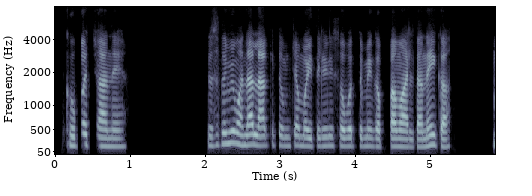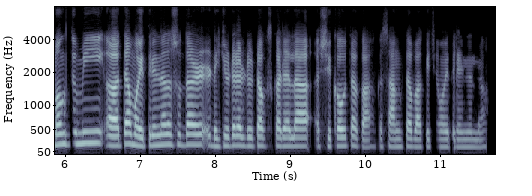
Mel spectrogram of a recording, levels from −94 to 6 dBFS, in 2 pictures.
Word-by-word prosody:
खूपचं 185 +3 -3
छान 170 -1 -1
आहे. 165 0 -8 1.1
जसं 185 +2 -10
तुम्ही 220 +2 -2
म्हणाला, 195 -3 +2
की 185 - -18
तुमच्या 180 +1 -6
मैत्रिणीसोबत 175 0 -5
तुम्ही 170 0 -7
गप्पा 165 0 0
मारता, 155 -1 0
नाही 180 +5 0
का? 155 -1 -1 0.6
मग 210 +2 +4
तुम्ही 225 +1 0 0.2
अ, 180 -1 +9
त्या 215 - +7
मैत्रिणींना 190 +2 +3
सुद्धा 205 +1 +2 0.3
डिजिटल 180 +3 +1
डिटॉक्स 175 0 0
करायला 170 0 +4 0.2
शिकवता 175 +2 0
का? 145 -3 -2
का 160 - -13
सांगता 155 0 -2
बाकीच्या 155 0 -7
मैत्रिणींना? 150 0 -9
175 Hz, 150 wpm, -23 LUFS, 160-190 Hz, 1.1 s, अ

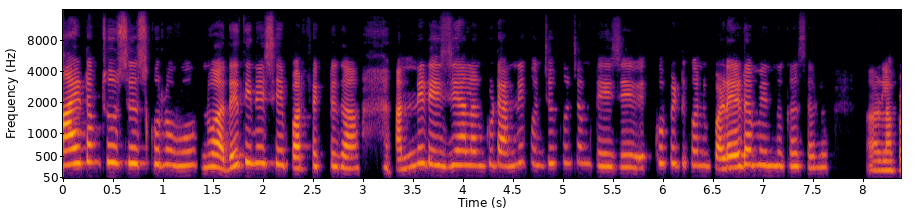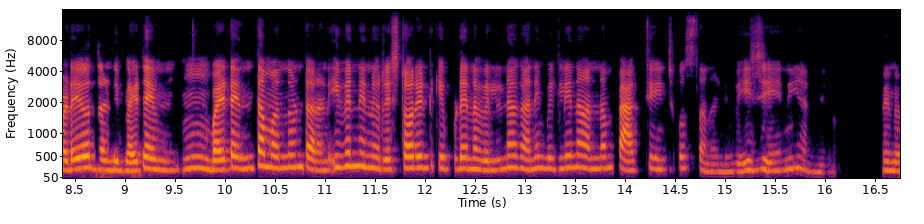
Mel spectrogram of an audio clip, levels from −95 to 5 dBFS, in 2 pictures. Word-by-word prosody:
Item 370 +1 0
చూస్ 360 -1 +2
చేసుకో 340 -1 0
నువ్వు. 300 -1 -2 0.2
నువ్వదే 260 -2 +5
తినేసేయి 345 -3 -1
పర్ఫెక్ట్‌గా. 270 +1 0 0.5
అన్ని 280 +9 -1
టెస్ట్ 295 -3 -1
జేయాలి 310 0 +1
అనుకుంటే 310 +1 -3
అన్ని 300 +5 -5
కొంచెం 320 +2 -6
కొంచెం 355 0 -10
టెస్ట్ 280 -2 -3
జెయి. 265 -1 -2
ఎక్కువ 300 +8 -6
పెట్టుకొని 320 -3 -6
పడేయడం 265 +7 +4
ఎందుకసలు. 285 -3 -4 0.5
అలా 195 0 -1
పడేయద్దు 230 +3 +5
అండి. 200 -1 0
బయటెం 220 +4 +4 0.2
హ్మ్, 240 +1 -1
బయటెంత 235 +4 +4
మందుంటారండి. 245 -5 0
ఈవెన్ 285 +2 +3
నేను 255 -3 +1
రెస్టారెంట్‌కి 250 +4 +2
ఎప్పుడైనా 230 -1 0
వెళ్ళినా 215 +6 -2
గాని 225 +2 -1
మిగిలిన 245 +3 -3
అన్నం 240 +2 -3
పాక్ 195 -1 +1
చేయించుకొస్తానుండి. 220 -7 -8
వేస్ట్ 200 +4 -4
జేయనియను 205 +1 -7
నేను. 155 0 -25 0.5
నేను. 190 -1 -2
250 Hz, 145 wpm, -23 LUFS, 225-295 Hz, 0.5 s, నువ్వదే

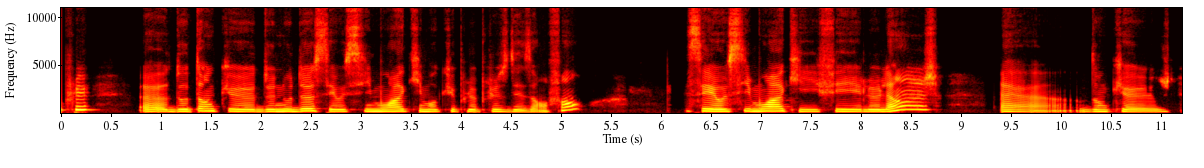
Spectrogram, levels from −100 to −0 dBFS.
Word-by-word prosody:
plus, 360 +1 +4 0.6
heu, 195 -2 -1
d'autant 210 +5 +1
que 205 -3 0
de 185 +3 0
nous 210 +1 +4
2, 230 +4 +3
c'est 205 -4 -4
aussi 190 +3 -1
moi 215 +1 +4
qui 210 0 -5
m'occupe 195 +1 -3
le 190 -2 0
plus 190 -1 -5
des 170 -1 -4
enfants». 325 - 0 1.1
«c'est 220 0 +2
aussi 215 +2 +1
moi 225 +1 +5
qui 190 -3 -5
fais 200 -2 -1
le 185 0 +2
linge». 375 - +1 0.6
Heu, 190 -2 -3 0.3
donc, 195 +1 -4
heu, 170 -2 -3
j 190 - -8
205 Hz, 145 wpm, -23 LUFS, 190-220 Hz, 1.1 s, moi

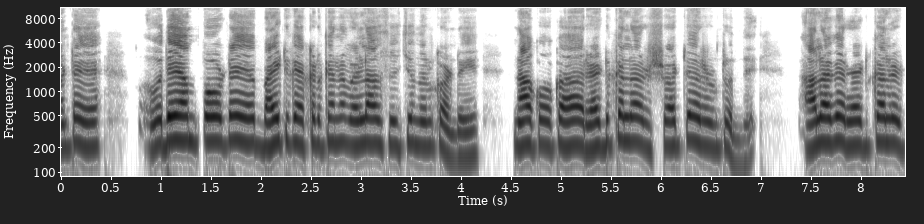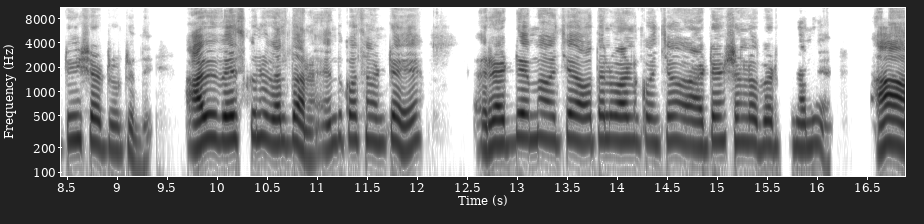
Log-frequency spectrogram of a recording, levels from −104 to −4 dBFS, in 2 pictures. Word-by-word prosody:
అంటే 200 +4 -1 0.8
ఉదయం 245 +2 +6
పూటే 245 0 +4 0.3
బయటకెక్కడికైనా 230 +1 0
వెళ్లాల్సొచ్చిందనుకోండి 215 -6 -2 0.5
నాకు 220 0 +4
ఒక 215 +2 -2 0.3
రెడ్ 205 +2 +2
కలర్ 240 -4 +1
స్వెటర్ 215 +3 -1
ఉంటుంది. 175 -11 -8 0.6
అలాగే 235 +3 +4
రెడ్ 215 -1 -1
కలర్ 230 -2 +2
టీ 245 - -3
షర్ట్ 220 -5 -1
ఉంటుంది. 125 -8 -12 0.5
అవి 245 +5 +7
వేసుకొని 255 +2 +3
వెళ్తాను 225 -8 0 0.2
ఎందుకోసం 250 +2 -5
అంటే 230 0 -1 0.9
రెడ్ 225 +3 +1
ఏమో 260 +1 -5
వచ్చి 245 +2 -4
అవతల 240 +2 -2
వాళ్ళని 245 0 0
కొంచెం 235 +1 -6 0.3
అటెన్షన్‌లో 235 +1 -3
పెడుతుందని. 210 0 -5 0.6
ఆ! - - +8
230 Hz, 110 wpm, -24 LUFS, 210-245 Hz, 0.9 s, ఆ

